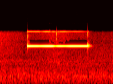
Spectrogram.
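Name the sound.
buzzer beeping in laser security circuit when beam broken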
